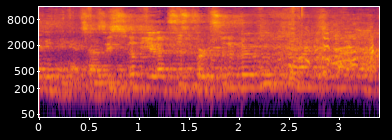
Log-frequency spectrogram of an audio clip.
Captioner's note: laughing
